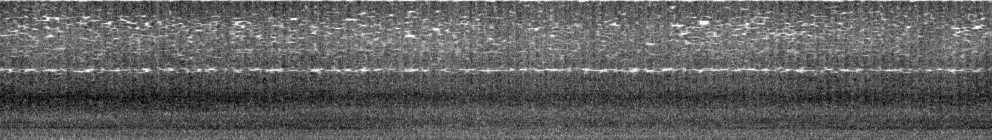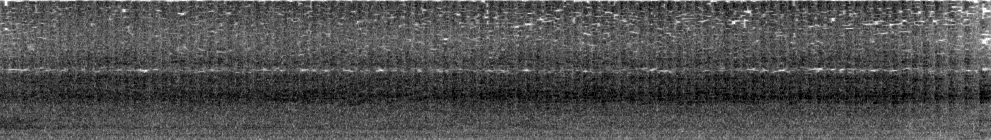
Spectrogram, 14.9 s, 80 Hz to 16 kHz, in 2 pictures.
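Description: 2013 Mack MP8 inline-six turbo-diesel engine running steadily on a test stand. It is a used engine that runs excellently.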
